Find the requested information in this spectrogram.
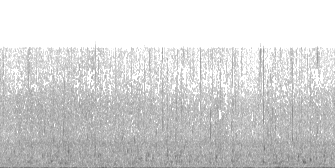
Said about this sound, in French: en longeant un petit ruisseau sinueux situé à votre gauche. Écoutez le bruit de l'eau qui s'écoule, se dirigeant dans la même direction que vous.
